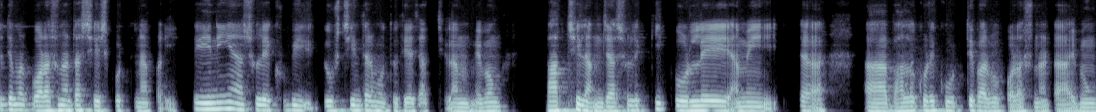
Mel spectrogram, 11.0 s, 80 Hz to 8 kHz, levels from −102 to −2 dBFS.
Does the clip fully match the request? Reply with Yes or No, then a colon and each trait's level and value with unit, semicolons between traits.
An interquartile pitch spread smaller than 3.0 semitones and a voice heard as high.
No: narrow, 2.5 semitones; low, 125 Hz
